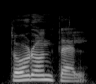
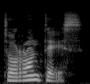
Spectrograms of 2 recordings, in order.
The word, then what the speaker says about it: Torontel: That's pronounced Torontel, also known as Torrontes.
